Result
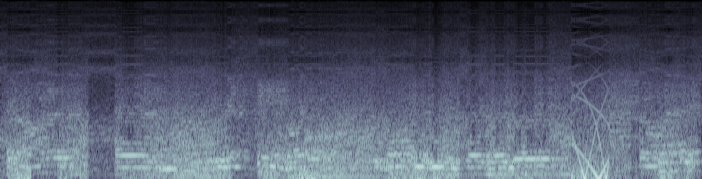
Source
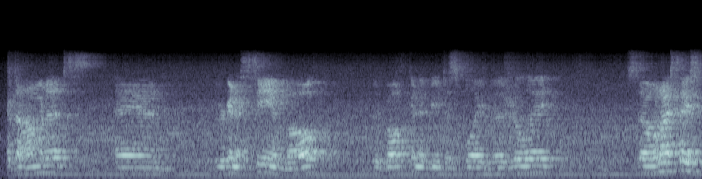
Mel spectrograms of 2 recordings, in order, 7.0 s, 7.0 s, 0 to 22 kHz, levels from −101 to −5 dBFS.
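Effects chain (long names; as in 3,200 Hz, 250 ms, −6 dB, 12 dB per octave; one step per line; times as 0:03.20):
fade-out on the ending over 0.63 s
thirty-one-band graphic EQ 250 Hz +4 dB, 630 Hz −3 dB, 2,000 Hz −5 dB
in parallel at −0.5 dB: downward compressor, threshold −40 dBFS, peak gain reduction 16.5 dB
on the sum: sample-and-hold tremolo, depth 90%
multi-voice chorus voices 2, 0.38 Hz, delay 18 ms, depth 3 ms
0:05.71–0:06.09: sound drawn into the spectrogram rise 1,100–2,400 Hz −23 dBFS
0:05.70–0:06.39: ring modulation 1,200 Hz
sine wavefolder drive 13 dB, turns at −16 dBFS
bad sample-rate conversion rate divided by 8×, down none, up hold
slew-rate limiting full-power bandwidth 20 Hz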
